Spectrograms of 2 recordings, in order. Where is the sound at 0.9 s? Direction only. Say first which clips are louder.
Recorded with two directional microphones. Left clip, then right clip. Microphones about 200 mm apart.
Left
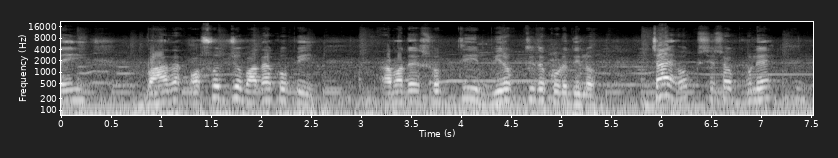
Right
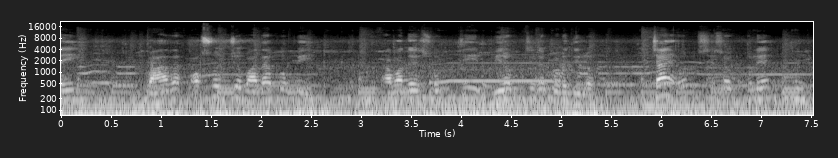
Left 7 dB; 15° left (ahead or behind).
